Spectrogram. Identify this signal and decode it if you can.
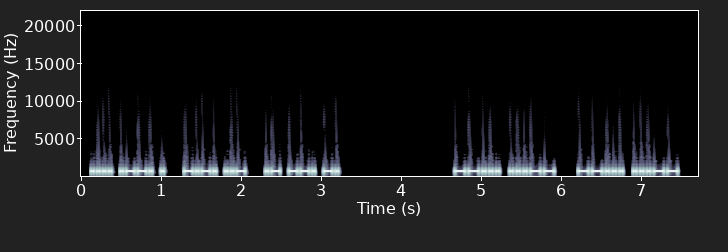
Morse code, heard as a keyed tone, about 37 wpm, 700 Hz. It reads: HPE CU AGN 73 73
